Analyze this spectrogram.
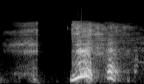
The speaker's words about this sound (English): I'm so upset. I'm sneezing all over the place. Look, I'm having a sneezing fit.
